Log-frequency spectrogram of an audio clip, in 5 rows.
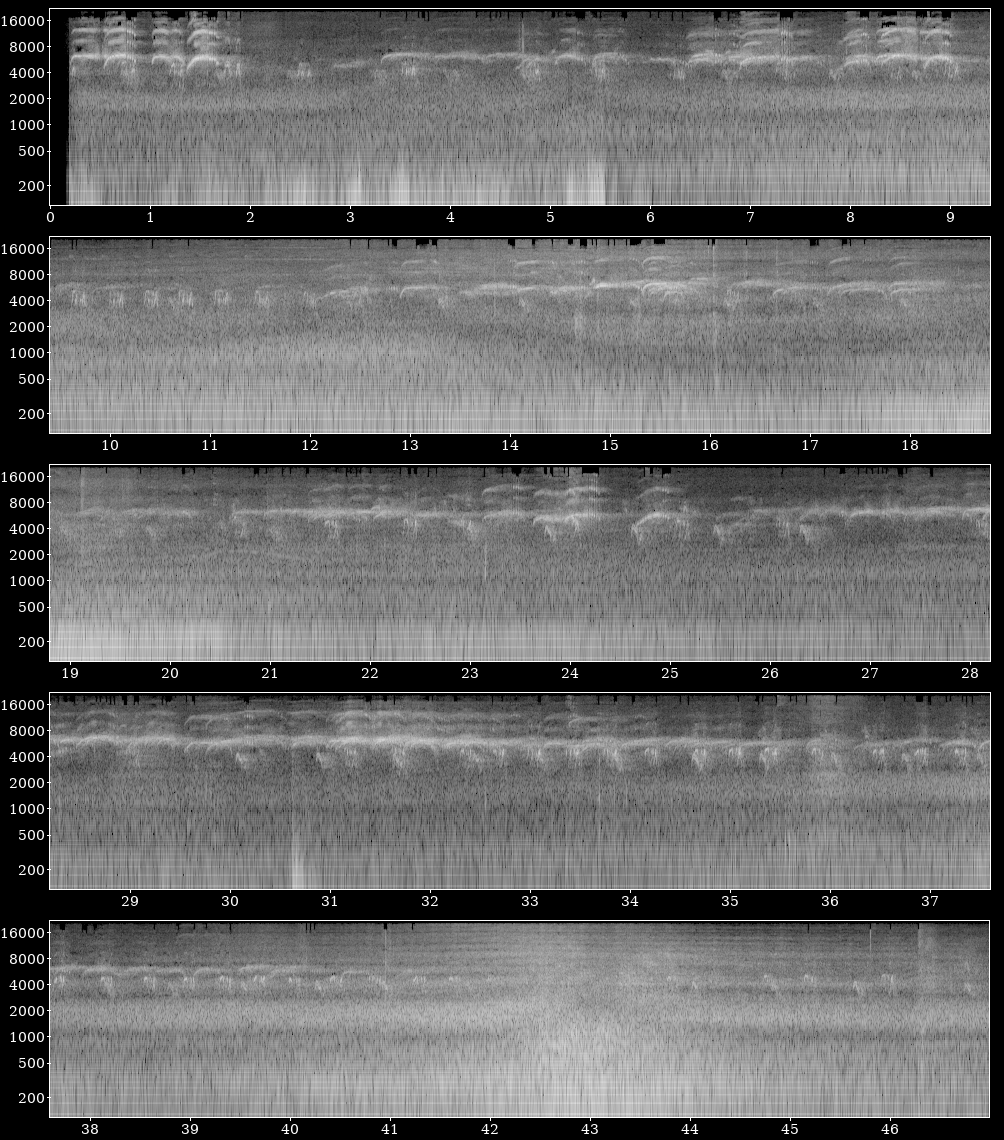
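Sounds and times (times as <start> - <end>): small birds chirping: 0.2 - 46.9.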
